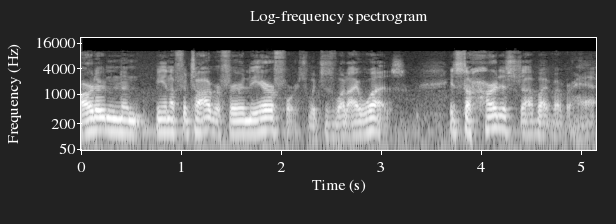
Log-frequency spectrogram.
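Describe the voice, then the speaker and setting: At a fairly quick pace, a man with a dark, mellow, medium-pitched voice speaks amid audible room echo. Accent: American. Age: 70s. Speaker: county prosecutor. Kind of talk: press conference Q&A.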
